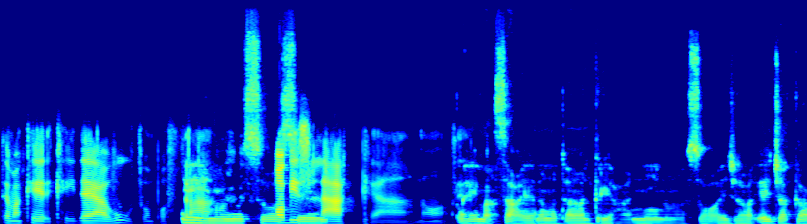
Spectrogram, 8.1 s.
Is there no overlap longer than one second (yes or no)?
no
